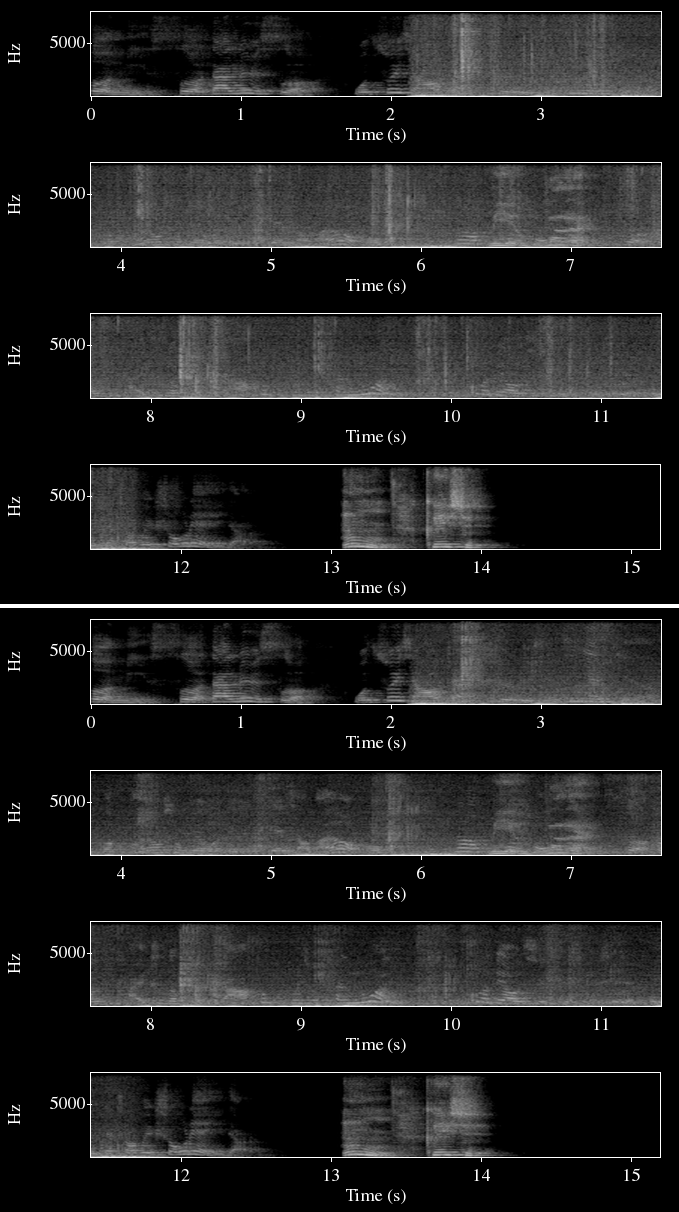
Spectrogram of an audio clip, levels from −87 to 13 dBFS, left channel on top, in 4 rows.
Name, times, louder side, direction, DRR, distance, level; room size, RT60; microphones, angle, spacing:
voice 1, 0.0-1.4 1.8-5.8 6.2-9.8 10.1-12.4, right 1 dB, 25° right, 2 dB, 2.8 m, -36 dB
sound 1, 2.1-11.7, left 1 dB, 75° left, 2.2 m, -25 dB
voice 2, 6.4-7.1 13.1-13.9, left 2 dB, 25° left, 3 dB, 2.1 m, -27 dB
22.0 x 7.3 x 3.4 m, 0.31 s
head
